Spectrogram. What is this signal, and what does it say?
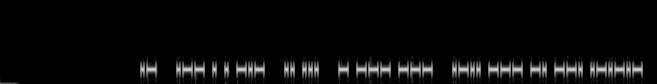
Morse code, heard as a keyed tone, about 40 wpm, 700 Hz. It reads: A WEEK IS TOO LONG.
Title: Sentences from Top 1000 Words - Review Part 2 - 40wpm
